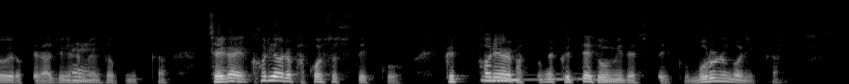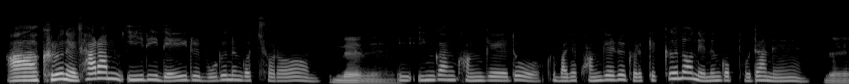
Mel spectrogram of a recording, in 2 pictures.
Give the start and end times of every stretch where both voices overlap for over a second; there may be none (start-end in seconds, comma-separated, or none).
4.8-6.2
